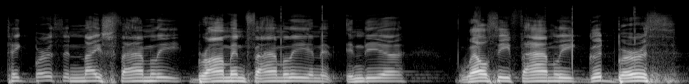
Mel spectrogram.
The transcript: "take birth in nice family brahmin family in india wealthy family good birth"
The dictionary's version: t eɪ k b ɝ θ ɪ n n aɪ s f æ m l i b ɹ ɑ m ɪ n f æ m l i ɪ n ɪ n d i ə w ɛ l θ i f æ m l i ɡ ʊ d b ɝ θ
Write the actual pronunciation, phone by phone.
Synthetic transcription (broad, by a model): t eɪ k b ɝ θ ɪ n n aɪ s f æ m l i b ɹ ɑ m ɪ n f æ m l i ɪ n ɪ n d i ə w ɛ l θ i f æ m l i ɡ ʊ d b ɝ θ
